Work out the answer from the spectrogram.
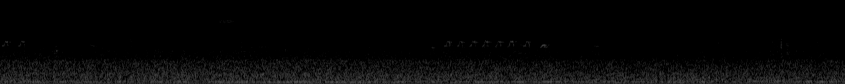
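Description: Quiet outdoor ambience with a steady low rumble. A small bird gives a short, rapid trill of about eight high notes about four and a half seconds in, and a single high chirp comes about two seconds in.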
